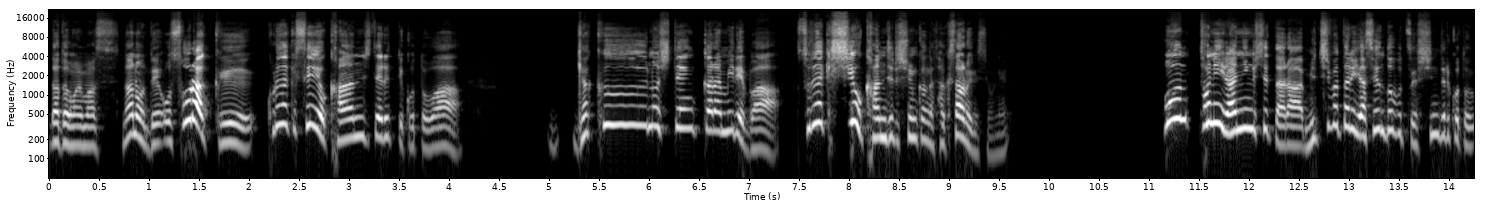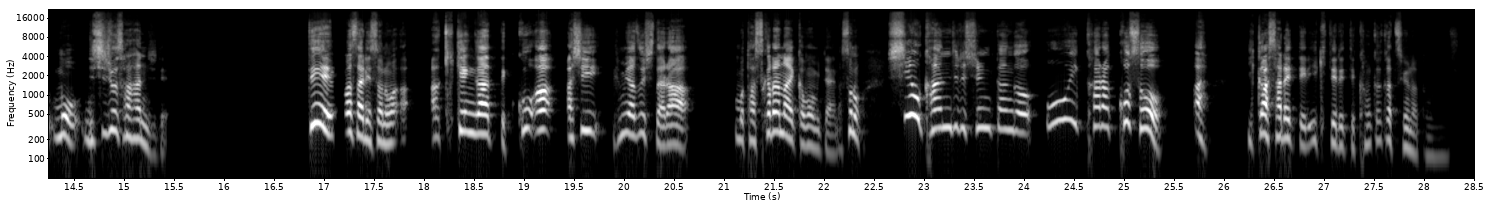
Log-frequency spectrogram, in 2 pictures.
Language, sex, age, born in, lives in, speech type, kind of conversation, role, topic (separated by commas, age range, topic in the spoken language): Japanese, male, 35-39, Japan, Japan, conversation, podcast, guest, 自然の中でいちばん心が動くのはどんな瞬間ですか？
